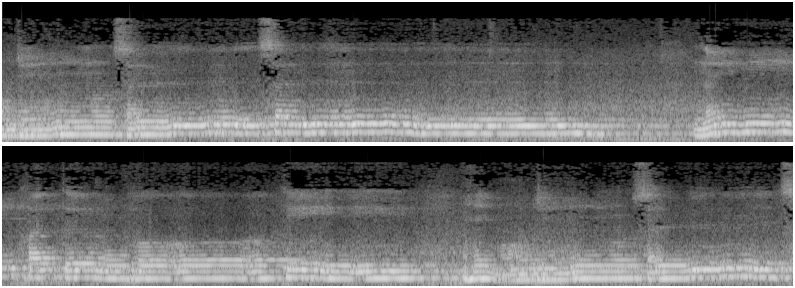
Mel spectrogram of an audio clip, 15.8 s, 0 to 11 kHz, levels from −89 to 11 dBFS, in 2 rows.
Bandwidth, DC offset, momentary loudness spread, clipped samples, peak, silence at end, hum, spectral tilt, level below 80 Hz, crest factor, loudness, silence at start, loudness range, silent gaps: 7.8 kHz; under 0.1%; 3 LU; under 0.1%; 0 dBFS; 0 s; none; -9 dB/octave; -32 dBFS; 10 dB; -11 LUFS; 0 s; 2 LU; none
